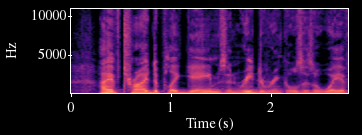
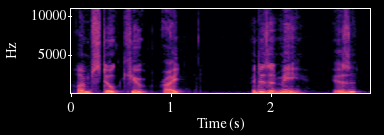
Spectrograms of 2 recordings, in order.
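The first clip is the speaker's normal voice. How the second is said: pleading dog voice; 8 semitones higher than usual. Retold or imitated. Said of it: "He seems to be asking".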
